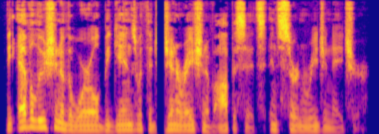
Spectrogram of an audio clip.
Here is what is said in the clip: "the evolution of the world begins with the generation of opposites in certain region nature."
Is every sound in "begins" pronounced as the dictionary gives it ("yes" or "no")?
yes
